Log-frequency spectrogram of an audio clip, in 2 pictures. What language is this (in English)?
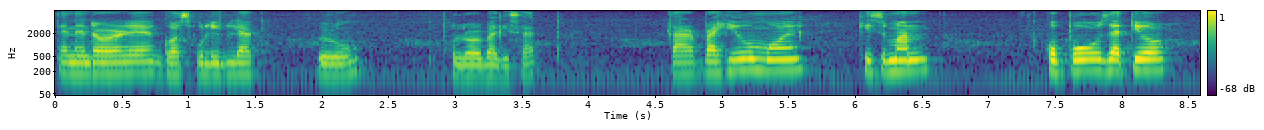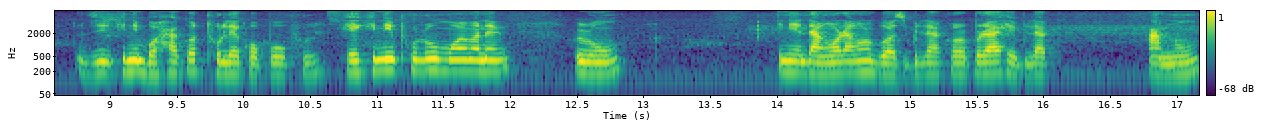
Assamese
